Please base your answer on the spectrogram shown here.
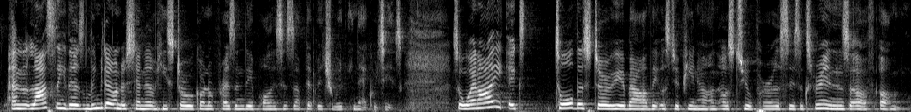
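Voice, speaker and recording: A middle-aged woman from Cameroon, giving an earnest academic lecture with slides and small restarts. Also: a little high. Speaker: researcher giving a talk.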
